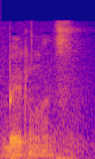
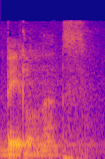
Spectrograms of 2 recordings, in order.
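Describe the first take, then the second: First: Betel nuts is said with an American pronunciation. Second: Betel nuts is said with a British pronunciation. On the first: "In the United States, they pronounce them as" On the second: "The British pronounce it as"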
